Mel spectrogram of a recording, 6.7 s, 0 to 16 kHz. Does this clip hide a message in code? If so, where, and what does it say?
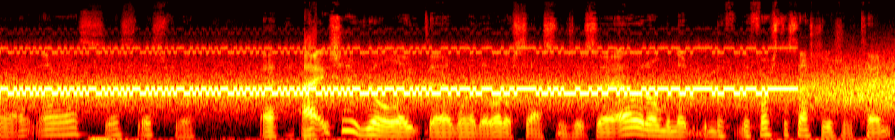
Yes: RTTY (45.45 baud, 170 Hz shift) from 0.0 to 6.0 s, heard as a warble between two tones, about 1360 Hz centre, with radio static, a narrow filter and speech in English. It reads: … QRZ? DE CE7BGG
